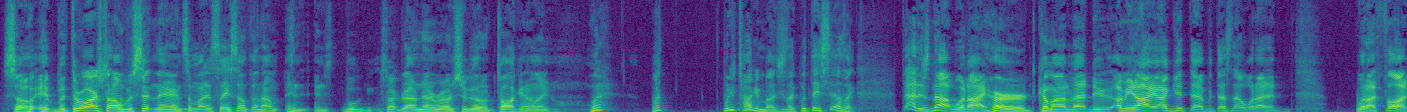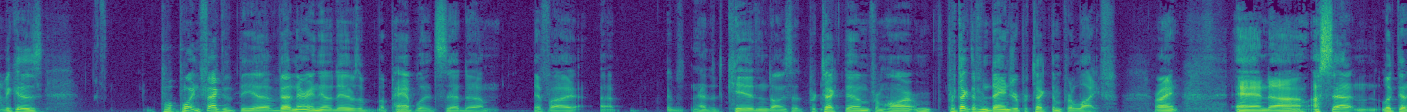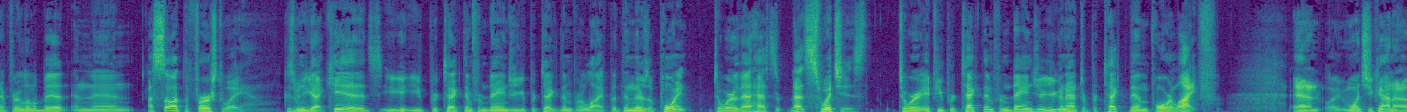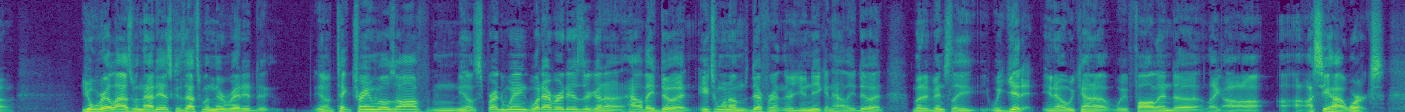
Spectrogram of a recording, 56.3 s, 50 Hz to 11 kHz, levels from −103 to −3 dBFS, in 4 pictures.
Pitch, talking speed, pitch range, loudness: 130 Hz, 265 wpm, 110-150 Hz, -23 LUFS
